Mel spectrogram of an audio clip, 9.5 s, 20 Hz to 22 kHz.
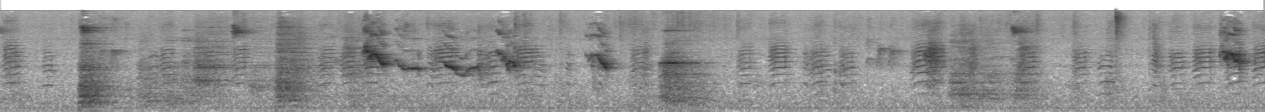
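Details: A Common chaffinch, recorded 15 October 2012, gives short high chirps and brief down-slurred notes among loud wing flutters and rustling clicks.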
